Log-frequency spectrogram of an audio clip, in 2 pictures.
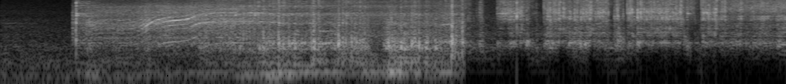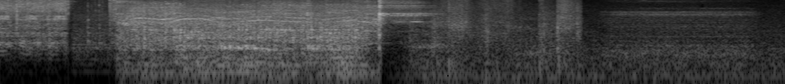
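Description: A power drill with a hole saw cutting a round hole through the wall of a plastic enclosure. It starts about half a second in, runs with a couple of brief dips and a squealing, wavering whine from the cut, and winds down near the end.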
